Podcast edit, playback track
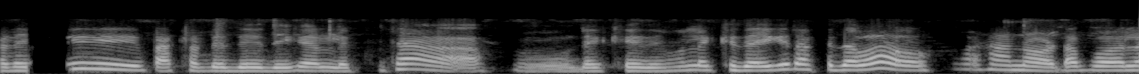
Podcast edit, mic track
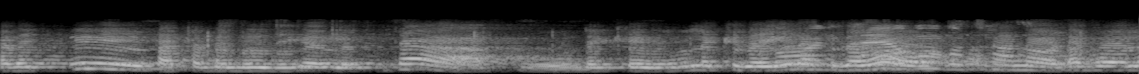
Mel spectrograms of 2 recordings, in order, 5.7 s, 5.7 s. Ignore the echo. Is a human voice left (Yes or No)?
Yes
